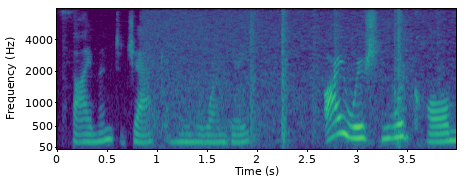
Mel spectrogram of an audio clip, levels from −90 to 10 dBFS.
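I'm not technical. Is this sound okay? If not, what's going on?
No, there are two problems. All the way through, the background noise dips in the pauses and swells back up whenever the person talks. This is noise suppressor artifacts. A noise-reduction step turns down whatever it judges to be steady background noise, moment by moment. Because it keeps adjusting as the voice comes and goes, the noise pumps up and down instead of fading cleanly away.

The second problem starts around 1 second in, when the room's background noise suddenly gets louder. From 0.81 to 1.99 seconds that louder noise comes through more strongly than it should, then settles down. This is the noise suppressor catching up. The noise reducer's sense of what the background sounds like was out of date, so it took about 1.2 seconds to learn the new, louder noise and start turning it down properly.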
